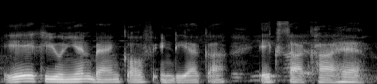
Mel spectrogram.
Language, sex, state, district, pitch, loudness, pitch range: Hindi, male, Arunachal Pradesh, Lower Dibang Valley, 115 Hz, -16 LUFS, 105-125 Hz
